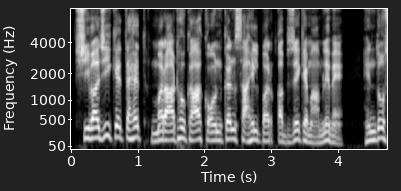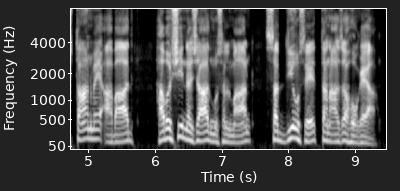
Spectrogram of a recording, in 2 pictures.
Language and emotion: Urdu, neutral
